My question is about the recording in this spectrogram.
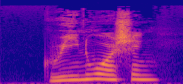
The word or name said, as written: greenwashing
